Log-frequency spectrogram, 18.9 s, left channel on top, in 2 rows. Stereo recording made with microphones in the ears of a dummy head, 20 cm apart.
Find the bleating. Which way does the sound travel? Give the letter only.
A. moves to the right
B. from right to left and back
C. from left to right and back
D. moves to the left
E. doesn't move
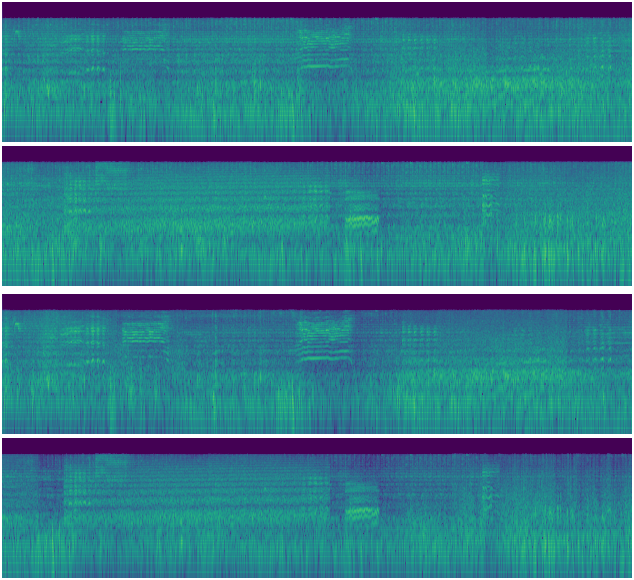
D.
